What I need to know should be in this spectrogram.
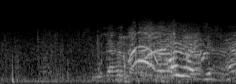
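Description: A woman's voice rises and falls in a high, wavering tone.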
